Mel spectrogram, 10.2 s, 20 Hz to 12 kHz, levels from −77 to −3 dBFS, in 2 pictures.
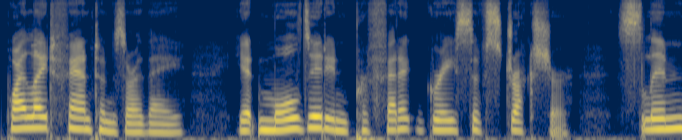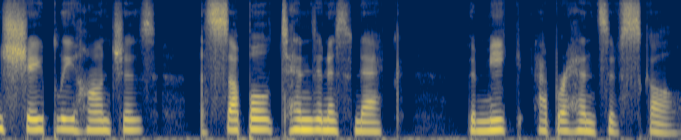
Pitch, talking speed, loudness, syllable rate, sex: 195 Hz, 130 wpm, -20 LUFS, 4.9 syllables/s, female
